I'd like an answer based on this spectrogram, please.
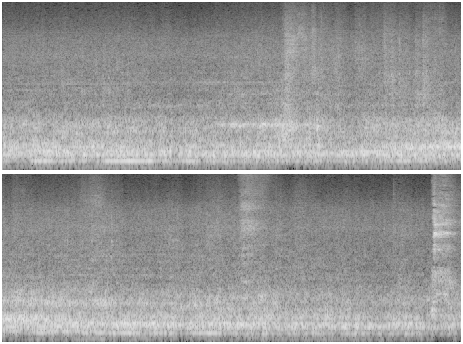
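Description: Steady rumble on board a chemical tanker in heavy seas: ship noise with wind and waves breaking over the bow, over a constant low hum. A few short sharp knocks or splashes stand out, the loudest near the end.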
